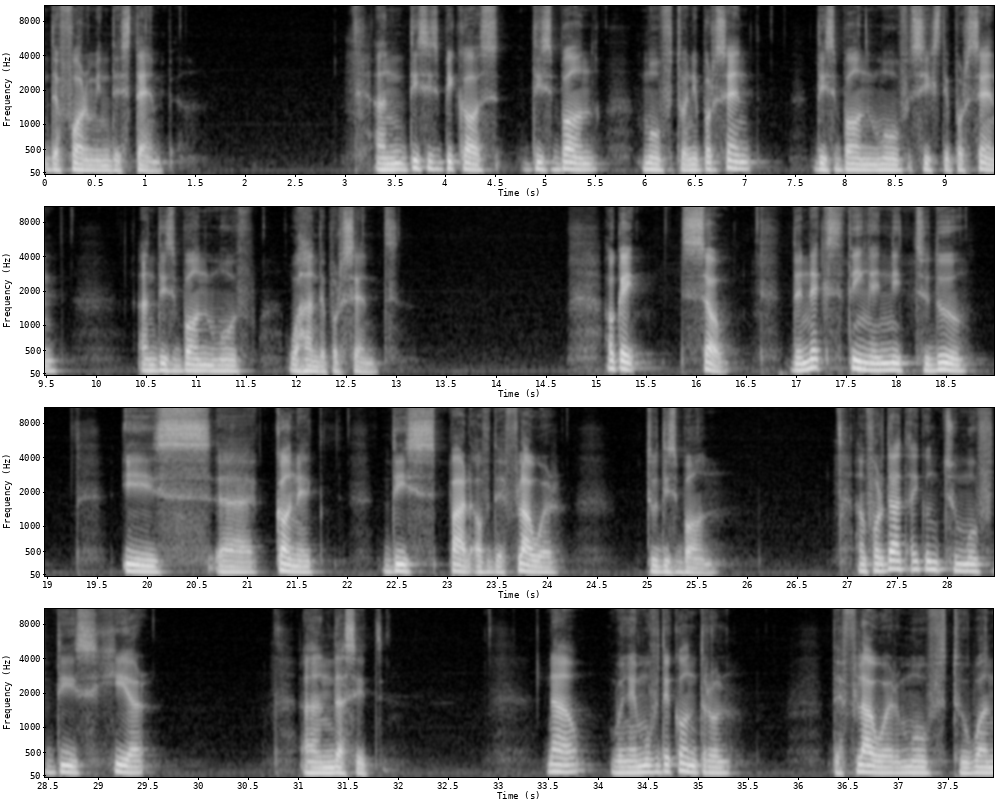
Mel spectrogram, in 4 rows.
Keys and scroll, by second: 13.6 super+z, 19.4 super+z.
